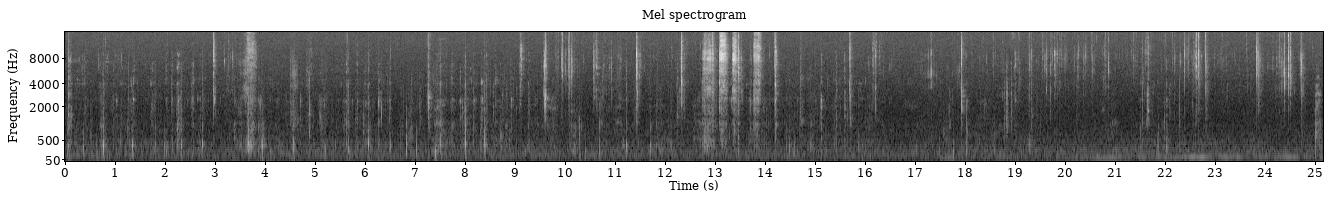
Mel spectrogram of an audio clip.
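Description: Close-up eating sounds: chewing with many sharp wet mouth clicks, and the crackle of boiled shrimp shells being pulled apart by hand, loudest about halfway through.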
